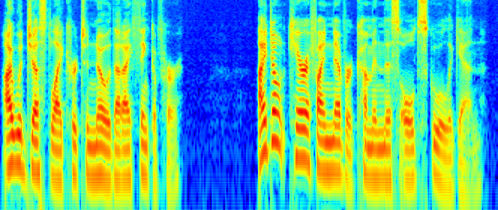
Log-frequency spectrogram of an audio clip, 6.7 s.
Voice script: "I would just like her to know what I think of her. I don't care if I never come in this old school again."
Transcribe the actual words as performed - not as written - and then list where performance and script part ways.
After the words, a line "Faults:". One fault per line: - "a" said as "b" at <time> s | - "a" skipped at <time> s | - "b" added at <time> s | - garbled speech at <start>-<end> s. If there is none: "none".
"I would just like her to know that I think of her. I don't care if I never come in this old school again."
Faults:
- "what" said as "that" at 1.5 s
